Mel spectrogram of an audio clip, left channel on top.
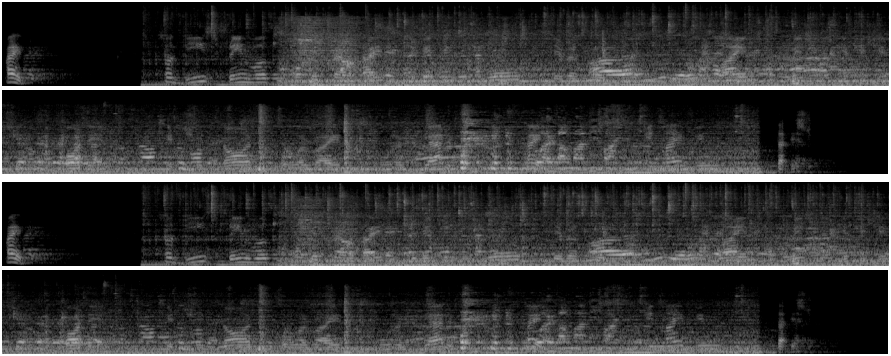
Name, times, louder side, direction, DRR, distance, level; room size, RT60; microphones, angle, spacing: Sink (filling or washing), 1.4-11.1, right 2 dB, 10° right, 1.0 m, -40 dB
voice 1, 1.6-6.5 7.0-10.0 10.5-13.6 14.1-14.4 15.1-16.1 16.6-17.0, left 1 dB, 30° left, 5 dB, 1.1 m, -37 dB
sound 1, 2.7-16.4, left 2 dB, 45° left, 1.7 m, -31 dB
28.5 x 28.5 x 5.9 m, 1.1 s
head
